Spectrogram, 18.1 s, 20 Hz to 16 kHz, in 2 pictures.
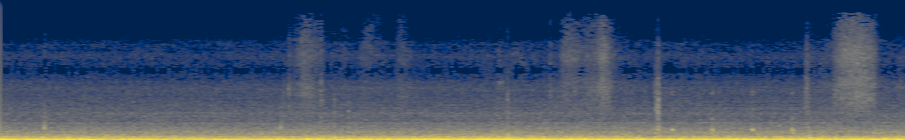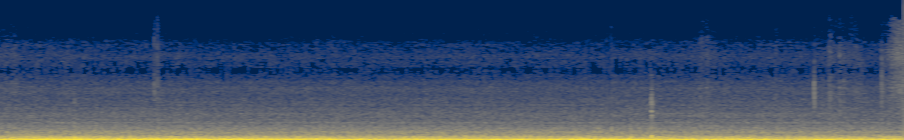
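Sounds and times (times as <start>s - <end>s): car road and drivetrain rumble: 0.0s - 18.0s
brief hiss: 8.3s - 8.8s.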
